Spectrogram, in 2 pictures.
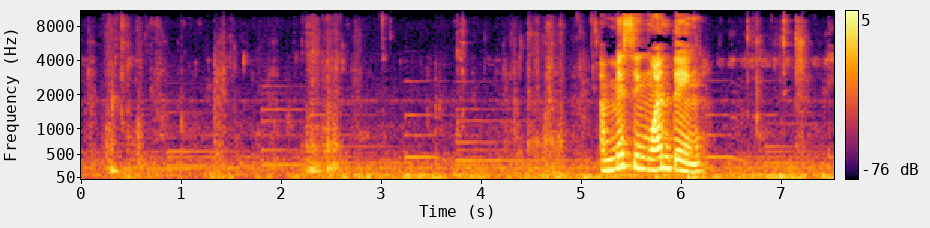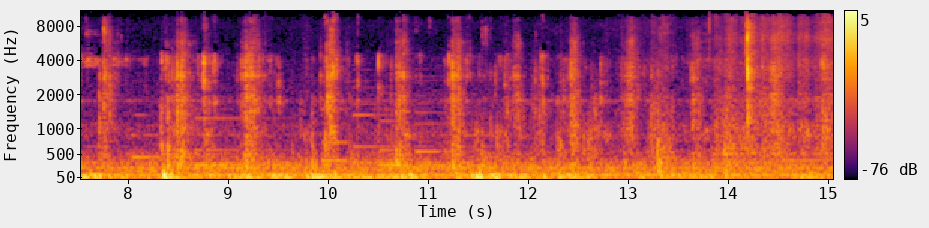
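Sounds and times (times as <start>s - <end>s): crisp chewing crunches: 6.5s - 15.0s.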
